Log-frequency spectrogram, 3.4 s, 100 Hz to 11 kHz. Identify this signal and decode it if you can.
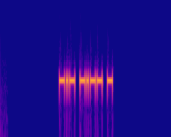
Morse code, heard as a keyed tone, about 36 wpm, 700 Hz. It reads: KYT
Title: USA Call Sign Postfixes - 3 Letters 35wpm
